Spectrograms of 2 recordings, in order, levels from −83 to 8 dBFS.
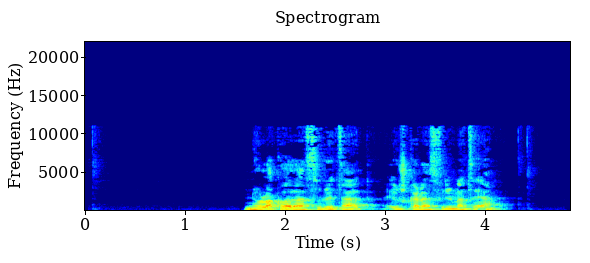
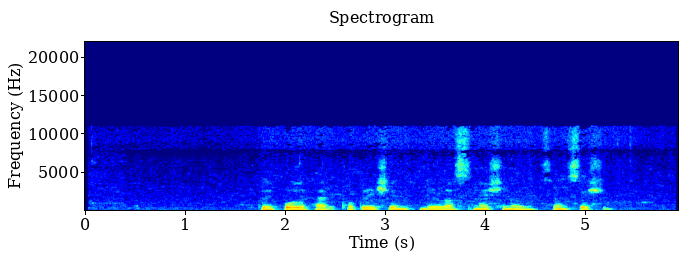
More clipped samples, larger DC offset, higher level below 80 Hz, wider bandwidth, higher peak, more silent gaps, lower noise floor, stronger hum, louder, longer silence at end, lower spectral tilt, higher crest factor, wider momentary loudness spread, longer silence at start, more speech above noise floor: neither; neither; about the same, -60 dBFS vs -58 dBFS; about the same, 11.5 kHz vs 11.5 kHz; about the same, -6 dBFS vs -8 dBFS; neither; first, -74 dBFS vs -60 dBFS; neither; first, -24 LUFS vs -27 LUFS; about the same, 0.65 s vs 0.65 s; about the same, -6 dB/octave vs -6.5 dB/octave; about the same, 20 dB vs 20 dB; first, 12 LU vs 8 LU; second, 1.6 s vs 1.75 s; first, 51 dB vs 34 dB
